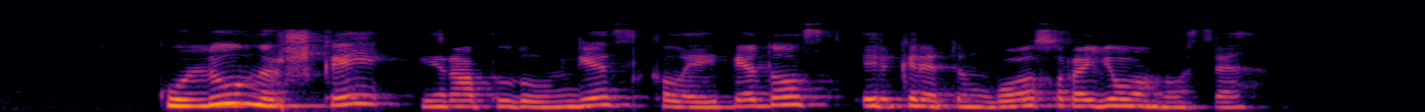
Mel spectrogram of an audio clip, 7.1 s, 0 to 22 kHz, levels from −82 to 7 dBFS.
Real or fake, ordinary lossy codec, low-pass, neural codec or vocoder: fake; Opus, 24 kbps; 7.2 kHz; codec, 16 kHz, 4 kbps, X-Codec, HuBERT features, trained on balanced general audio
